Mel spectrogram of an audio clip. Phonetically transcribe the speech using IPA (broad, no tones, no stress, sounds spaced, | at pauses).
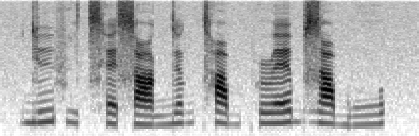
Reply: d y f i̤ t͡sʰ ɛ s ɑ ɡ d œ ɡ tʰ ɑ b pʰ ɹ ɛ b z ɑ b o̤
